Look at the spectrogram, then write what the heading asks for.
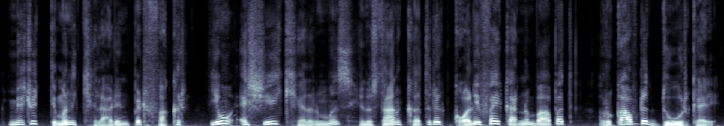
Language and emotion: Kashmiri, happy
